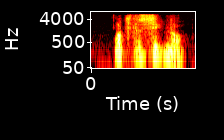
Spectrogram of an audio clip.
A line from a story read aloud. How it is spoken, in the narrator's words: muttered Harry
